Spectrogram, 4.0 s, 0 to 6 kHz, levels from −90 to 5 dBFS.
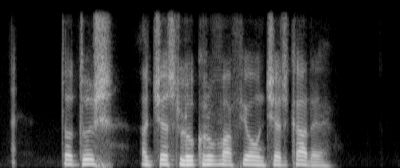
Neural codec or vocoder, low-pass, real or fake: codec, 16 kHz, 0.8 kbps, ZipCodec; 5.4 kHz; fake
